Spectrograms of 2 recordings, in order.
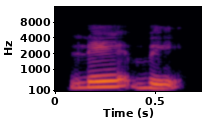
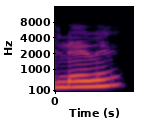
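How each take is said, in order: First: "leve" slowly in two beats, le, ve; teacher dividing "leve" syllable by syllable; split into syllables. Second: Said in the usual way. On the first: Shown as a demonstration. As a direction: break "leve" apart with a pause between le and ve. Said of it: "dos sílabas". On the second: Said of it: "dividámoslo".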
